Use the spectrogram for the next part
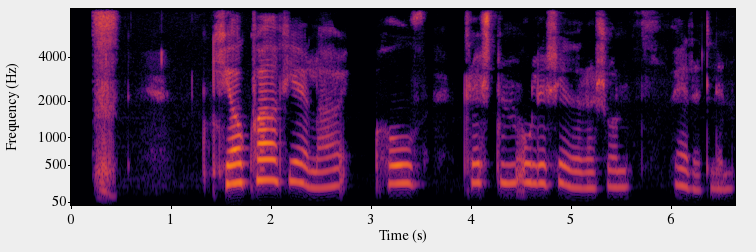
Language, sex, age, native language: Icelandic, female, 11, Icelandic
